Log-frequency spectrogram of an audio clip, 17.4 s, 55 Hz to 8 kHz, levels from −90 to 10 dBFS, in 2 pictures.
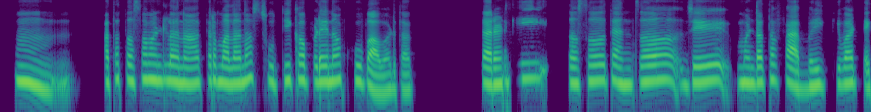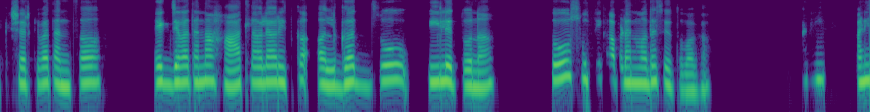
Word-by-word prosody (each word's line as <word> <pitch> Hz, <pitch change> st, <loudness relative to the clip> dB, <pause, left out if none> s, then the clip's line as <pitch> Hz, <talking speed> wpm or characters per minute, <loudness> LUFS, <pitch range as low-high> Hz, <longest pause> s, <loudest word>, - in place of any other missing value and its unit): हं, 200 Hz, -3 st, +2 dB, 0.4 s
आता 225 Hz, +3 st, -1 dB
तसं 225 Hz, +2 st, 0 dB
म्हटलं 225 Hz, -2 st, +3 dB
ना 200 Hz, 0 st, +3 dB
तर 225 Hz, -, -1 dB
मला 200 Hz, 0 st, +4 dB
ना 225 Hz, -, +3 dB
सुती 220 Hz, -1 st, -4 dB
कपडे 215 Hz, -1 st, +2 dB
ना 225 Hz, -, +4 dB
खूप 215 Hz, -3 st, -1 dB
आवडतात. 150 Hz, 0 st, 0 dB, 0.7 s
कारण 195 Hz, 0 st, +4 dB
की 245 Hz, +6 st, -4 dB, 0.2 s
तसं 220 Hz, +3 st, +1 dB
त्यांचं 220 Hz, +2 st, +2 dB
जे 205 Hz, +2 st, +3 dB, 0.4 s
म्हणतात 205 Hz, 0 st, +2 dB
आता -, -, +1 dB
फॅब्रिक 180 Hz, -1 st, +2 dB
किंवा 200 Hz, +1 st, +2 dB
टेक्सचर 185 Hz, +4 st, -3 dB
किंवा 200 Hz, +1 st, 0 dB
त्यांचं 200 Hz, +2 st, 0 dB, 0.6 s
एक 195 Hz, -2 st, +2 dB
जेव्हा 210 Hz, 0 st, +4 dB
त्यांना 215 Hz, +1 st, +2 dB
हात 185 Hz, +3 st, 0 dB
लावल्यावर 215 Hz, +1 st, +2 dB
इतका 210 Hz, +3 st, -2 dB, 0.2 s
अलगद 185 Hz, +1 st, +2 dB
जो 220 Hz, +1 st, +2 dB, 0.4 s
फिल 215 Hz, +1 st, +3 dB
येतो 180 Hz, -4 st, +2 dB
ना, 170 Hz, +1 st, 0 dB, 0.6 s
तो 245 Hz, +4 st, +3 dB
सुती 240 Hz, -3 st, -7 dB
कपड्यांमध्येच 205 Hz, -1 st, +1 dB
येतो 165 Hz, -6 st, -5 dB
बघा 150 Hz, +1 st, -6 dB, 1.0 s
आणि 235 Hz, +1 st, -6 dB, 0.3 s
आणि 220 Hz, +2 st, +4 dB
205 Hz, 150 wpm, -20 LUFS, 190-220 Hz, 1.0 s, मला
